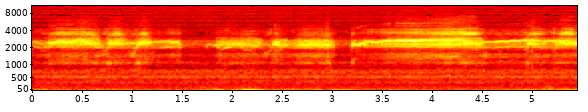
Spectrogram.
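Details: Begging peregrine falcon young at a webcam nest in Gdynia, Poland, fed breakfast at 4:21 am: choppy, high squealing cries in short bursts, then one longer drawn wail, with faint thuds.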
